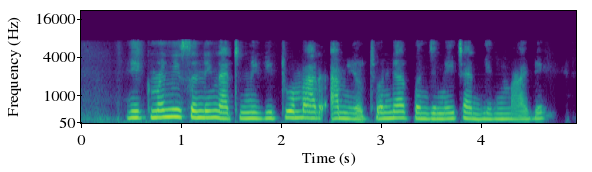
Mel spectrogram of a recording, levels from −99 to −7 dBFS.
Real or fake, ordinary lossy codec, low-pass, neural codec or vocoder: fake; none; 7.2 kHz; codec, 16 kHz, 1.1 kbps, Voila-Tokenizer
